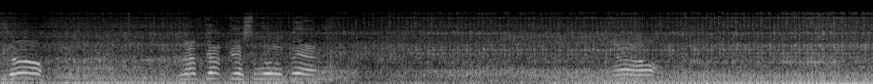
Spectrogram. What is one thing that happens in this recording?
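A diesel engine hums steadily nearby.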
